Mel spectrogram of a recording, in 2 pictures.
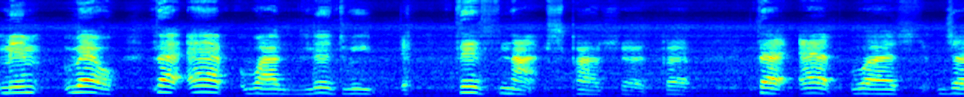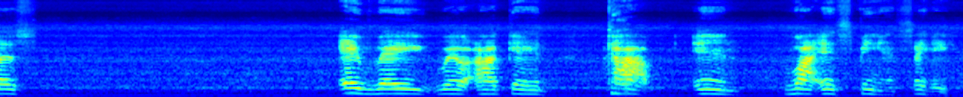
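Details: Apraxia of speech in a female speaker who says she was diagnosed with apraxia as a child.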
